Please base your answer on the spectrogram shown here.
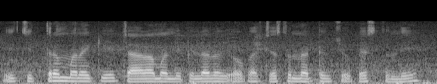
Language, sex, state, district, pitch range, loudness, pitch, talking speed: Telugu, male, Telangana, Hyderabad, 135-145 Hz, -15 LUFS, 135 Hz, 110 wpm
